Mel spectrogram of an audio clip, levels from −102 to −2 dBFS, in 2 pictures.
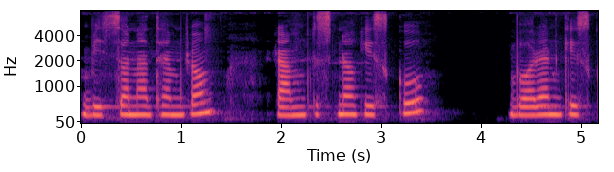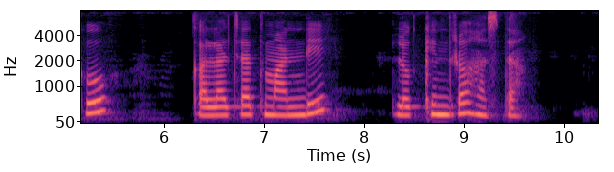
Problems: none marked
